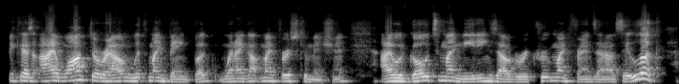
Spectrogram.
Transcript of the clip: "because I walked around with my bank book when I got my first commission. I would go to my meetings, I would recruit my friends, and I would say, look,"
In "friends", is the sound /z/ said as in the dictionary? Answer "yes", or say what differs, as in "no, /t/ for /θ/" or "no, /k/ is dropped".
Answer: yes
